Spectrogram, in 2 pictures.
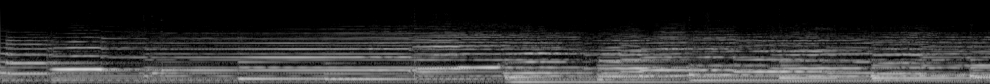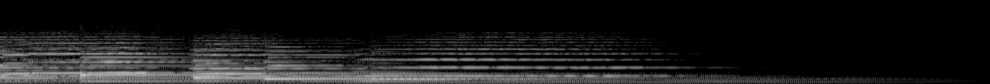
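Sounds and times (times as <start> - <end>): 
flute: 0.0 - 17.1
violin: 0.0 - 17.5
harp: 0.0 - 18.3.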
